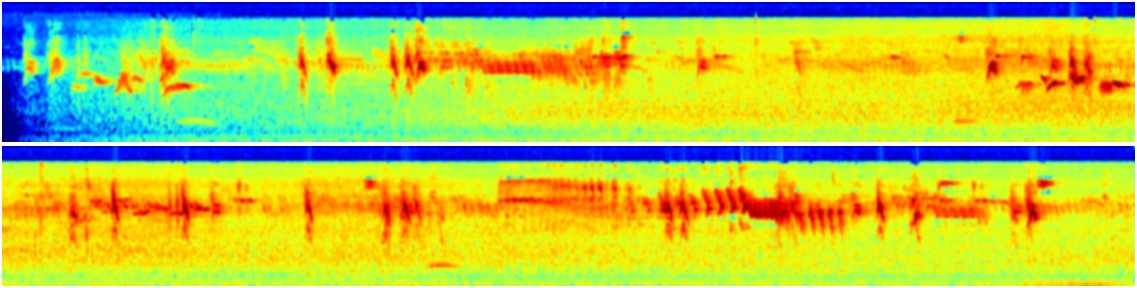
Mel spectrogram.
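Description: Several birds singing and chirping in short, varied calls over a steady outdoor hiss, with a rapid trill about three-quarters of the way through.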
